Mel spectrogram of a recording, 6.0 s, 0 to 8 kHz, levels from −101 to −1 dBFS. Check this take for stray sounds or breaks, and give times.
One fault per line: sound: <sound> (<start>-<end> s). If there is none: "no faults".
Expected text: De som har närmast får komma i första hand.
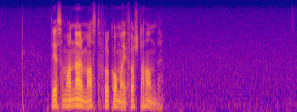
no faults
